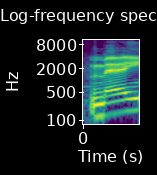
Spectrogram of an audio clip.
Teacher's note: নাকের ভিতরে যাবে, অস্পষ্ট হবে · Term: গুন্না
